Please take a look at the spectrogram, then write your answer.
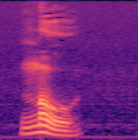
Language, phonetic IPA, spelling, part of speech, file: Polish, [muw], muł, noun, Pl-muł.ogg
